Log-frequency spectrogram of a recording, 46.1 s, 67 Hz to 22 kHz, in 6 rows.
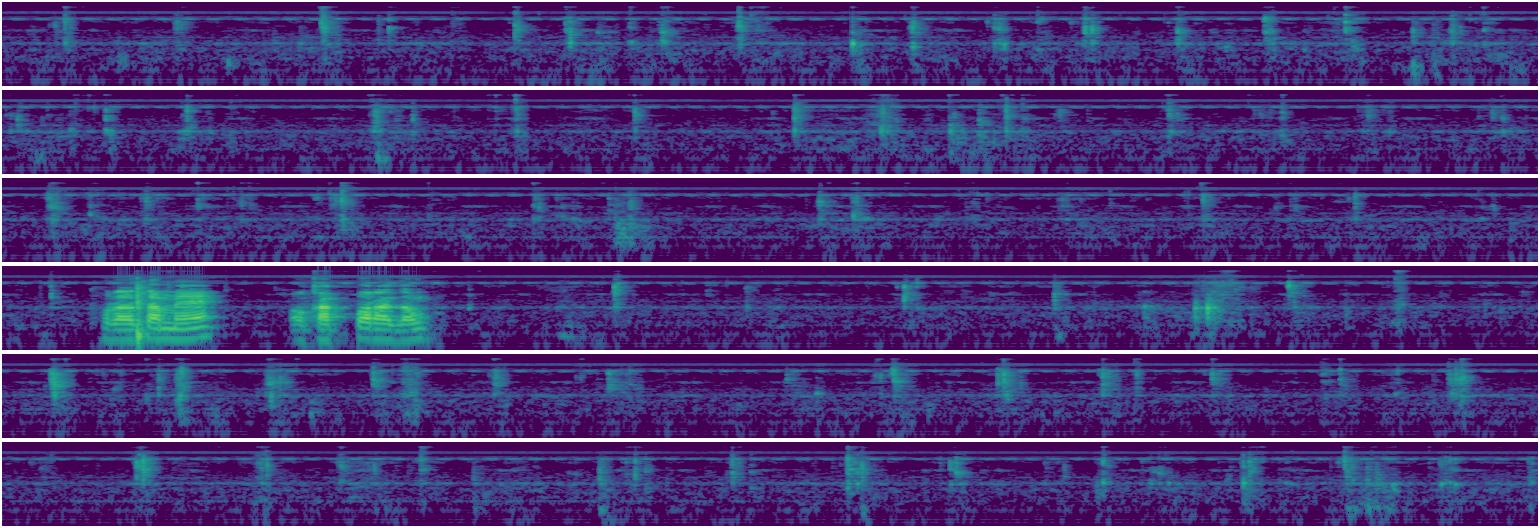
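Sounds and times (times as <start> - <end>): chewing: 0.0 - 46.0
people eating with their hands: 0.0 - 46.0.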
